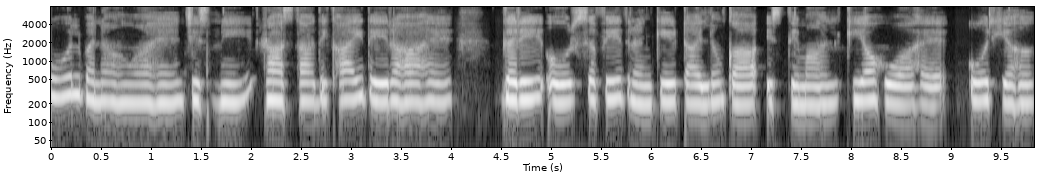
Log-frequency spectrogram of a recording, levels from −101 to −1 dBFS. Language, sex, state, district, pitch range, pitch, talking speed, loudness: Hindi, female, Chhattisgarh, Korba, 205-225 Hz, 215 Hz, 140 wpm, -18 LUFS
